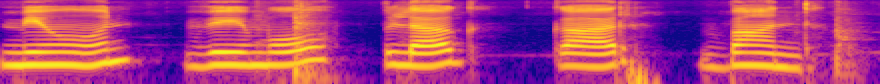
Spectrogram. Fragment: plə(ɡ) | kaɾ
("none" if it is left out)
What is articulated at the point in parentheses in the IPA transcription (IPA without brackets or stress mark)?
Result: ɡ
